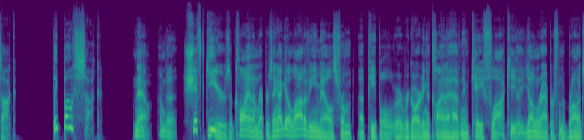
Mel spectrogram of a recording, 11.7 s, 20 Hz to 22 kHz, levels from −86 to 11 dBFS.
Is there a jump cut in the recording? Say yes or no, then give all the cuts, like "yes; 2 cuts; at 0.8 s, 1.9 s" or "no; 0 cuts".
yes; 5 cuts; at 3.1 s, 3.6 s, 4.7 s, 7.1 s, 10.3 s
